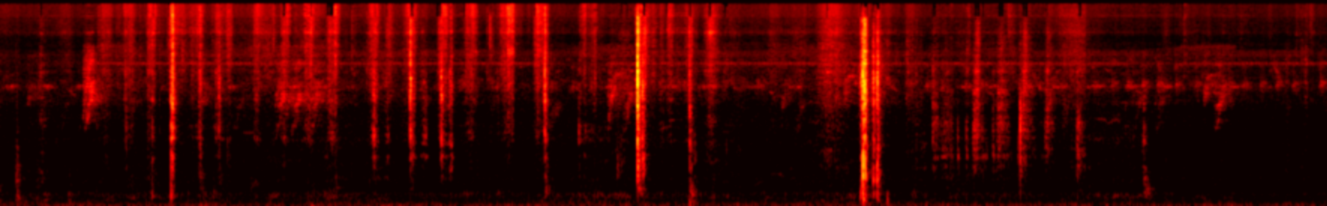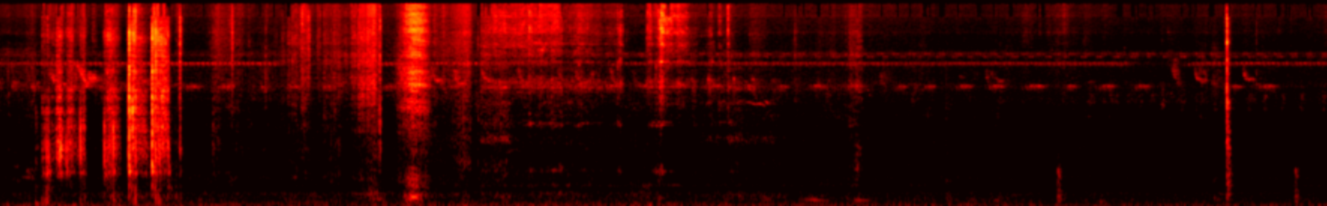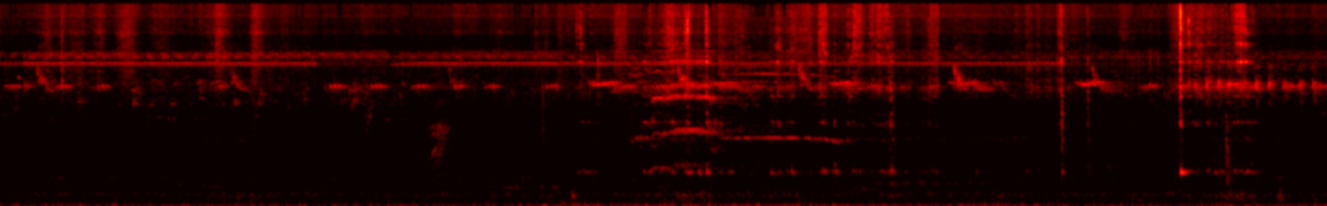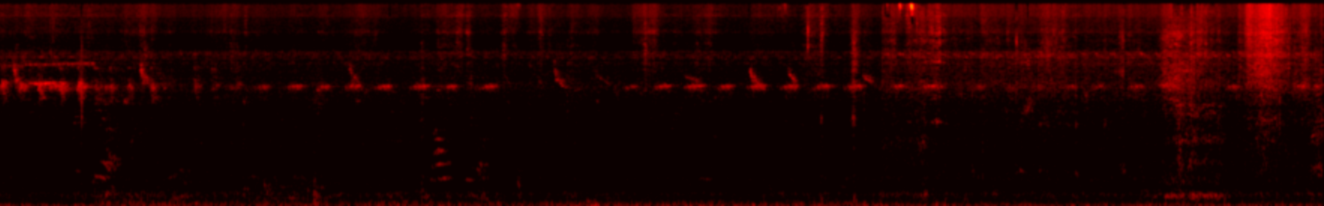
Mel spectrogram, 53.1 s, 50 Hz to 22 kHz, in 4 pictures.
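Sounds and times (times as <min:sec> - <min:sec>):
small parts clicking and knocking: 0:01.2 - 0:07.3, 0:08.6 - 0:11.0, 0:13.6 - 0:17.1.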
